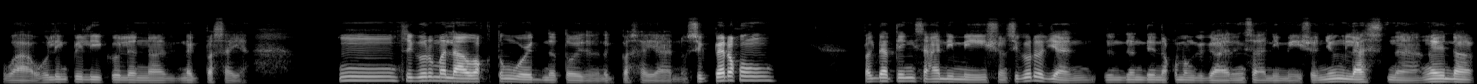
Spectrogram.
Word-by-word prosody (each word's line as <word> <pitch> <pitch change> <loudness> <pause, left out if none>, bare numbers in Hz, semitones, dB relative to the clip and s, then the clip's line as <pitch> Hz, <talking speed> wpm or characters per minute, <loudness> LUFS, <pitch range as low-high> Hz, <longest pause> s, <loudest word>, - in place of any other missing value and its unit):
wow, 95 -1 -5
huling 115 +3 -6
pelikula 110 -3 -2
na 100 -1 -6
nagpasaya. 95 -3 -8 0.9
Hmm, 185 -1 -1
siguro 175 +1 +2
malawak 145 -4 +6
'tong 140 0 -5
word 115 -2 0
na 105 0 -6
'to 100 -2 -4
na 90 -1 -9
nagpasaya 90 -1 -8
'no. 80 - -19
Si 140 +10 -1
pero 180 +2 +10
kung 185 -1 -1 0.9
pagdating 155 +1 +1
sa 130 - -1
animation 115 -4 0
siguro 165 +4 0
'yan 105 -5 0
do'n 110 +1 -6
din 110 -1 -2
ako 110 - -7
manggagaling 100 -1 -3
sa - - -4
animation. 95 +2 -5
Yung 135 +2 0
last 115 -1 +2
na 100 -3 -5
ngayon 135 0 +6
na 120 - +4
110 Hz, 140 wpm, -25 LUFS, 100-140 Hz, 0.9 s, pero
